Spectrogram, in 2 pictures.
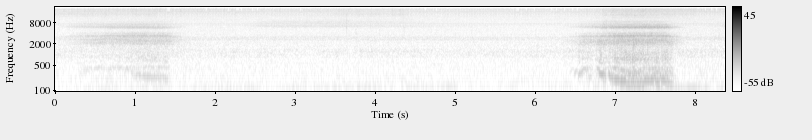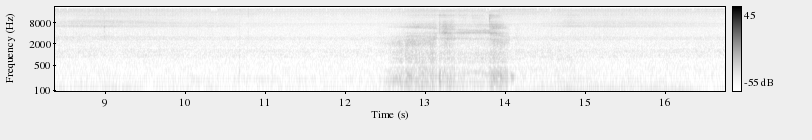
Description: When my dog Pepsi is sleeping, she sleeps like a little person. Listen to her snoring.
